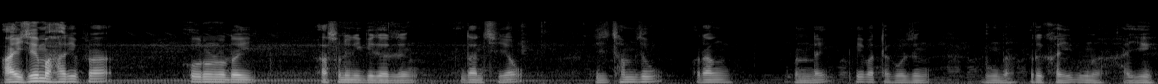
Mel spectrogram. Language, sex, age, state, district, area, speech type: Bodo, male, 30-45, Assam, Udalguri, urban, spontaneous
